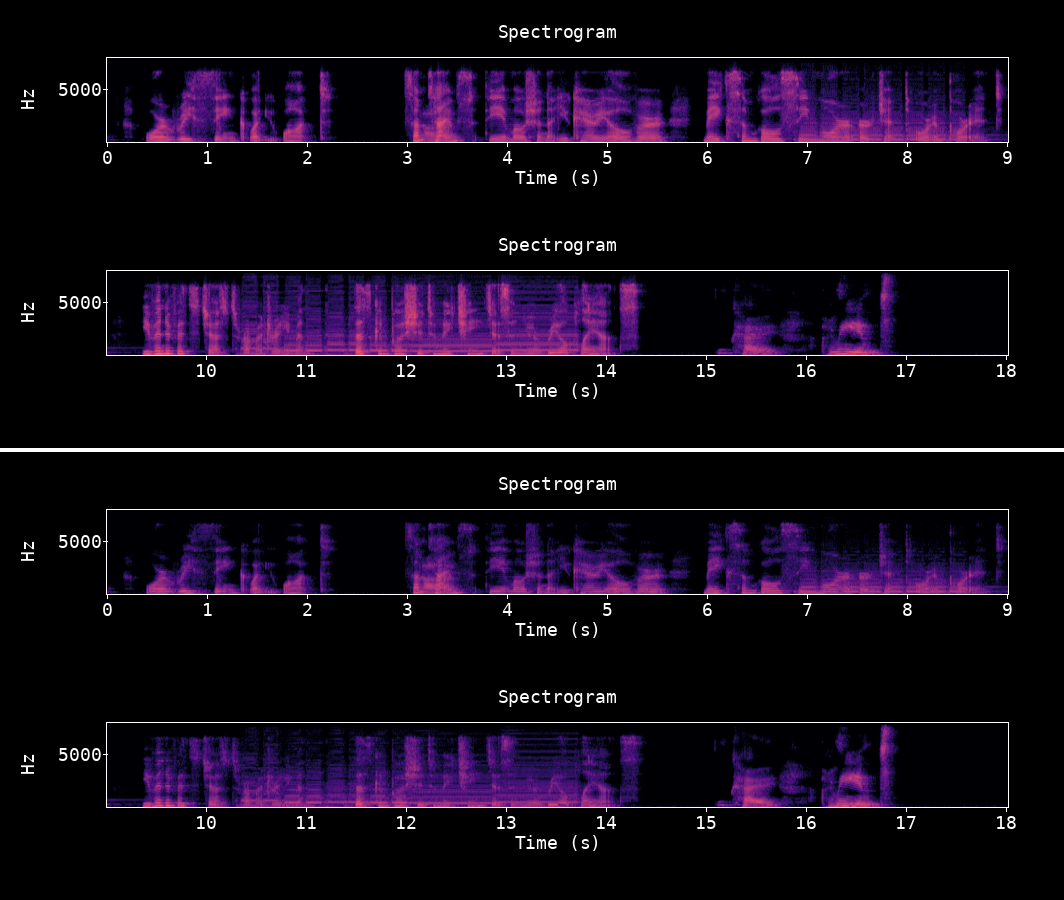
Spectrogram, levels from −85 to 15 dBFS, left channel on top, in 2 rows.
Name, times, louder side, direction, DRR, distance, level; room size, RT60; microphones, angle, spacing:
voice 1, 0.0-2.2 3.0-8.8 9.4-11.1 11.5-14.3, left 6 dB, 80° left, 0.6 m, -34 dB
sound 1, 6.9-9.0 10.3-13.7, left 3 dB, 30° left, 1.1 m, -41 dB
voice 2, 15.3-15.9 16.2-16.9, right 1 dB, 35° right, 1.4 m, -33 dB
7.0 x 5.9 x 3.4 m
head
